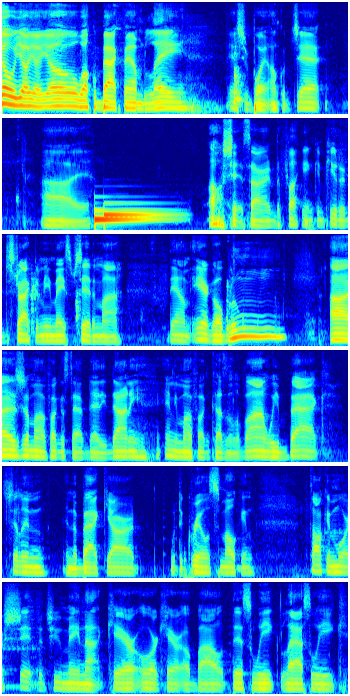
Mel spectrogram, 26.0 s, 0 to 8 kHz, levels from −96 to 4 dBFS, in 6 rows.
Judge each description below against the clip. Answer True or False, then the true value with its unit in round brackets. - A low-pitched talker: True (100 Hz)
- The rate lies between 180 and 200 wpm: False (155 wpm)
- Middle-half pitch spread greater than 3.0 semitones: False (2.7 semitones)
